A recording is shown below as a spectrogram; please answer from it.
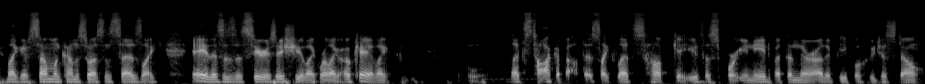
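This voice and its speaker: A man's voice: on the low side, dry recording, poor audio. A young man on a discussion panel, talking casually and filling his sentences with "like.". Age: young adult. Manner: casual, full of "like" fillers.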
